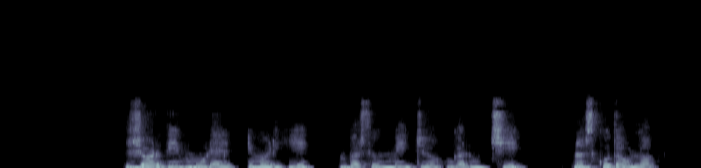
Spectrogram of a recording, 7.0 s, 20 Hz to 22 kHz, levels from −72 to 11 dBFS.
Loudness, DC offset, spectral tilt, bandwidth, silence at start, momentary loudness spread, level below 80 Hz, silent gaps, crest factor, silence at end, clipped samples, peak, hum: -24 LUFS; under 0.1%; -5.5 dB/octave; 9.4 kHz; 1.25 s; 8 LU; -70 dBFS; 3.22-3.37 s, 5.38-5.61 s; 16 dB; 0.45 s; under 0.1%; -8 dBFS; none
